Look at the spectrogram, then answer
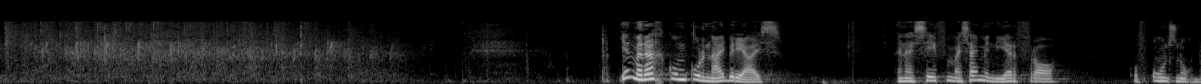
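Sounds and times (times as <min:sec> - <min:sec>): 
audience applause: 0:00.0 - 0:04.4
speech: 0:06.2 - 0:07.9, 0:09.0 - 0:10.6, 0:11.3 - 0:12.0.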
